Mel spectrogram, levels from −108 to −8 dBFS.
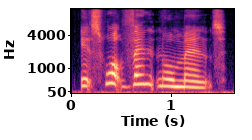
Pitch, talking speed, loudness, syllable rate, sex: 295 Hz, 145 wpm, -17 LUFS, 3.6 syllables/s, female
